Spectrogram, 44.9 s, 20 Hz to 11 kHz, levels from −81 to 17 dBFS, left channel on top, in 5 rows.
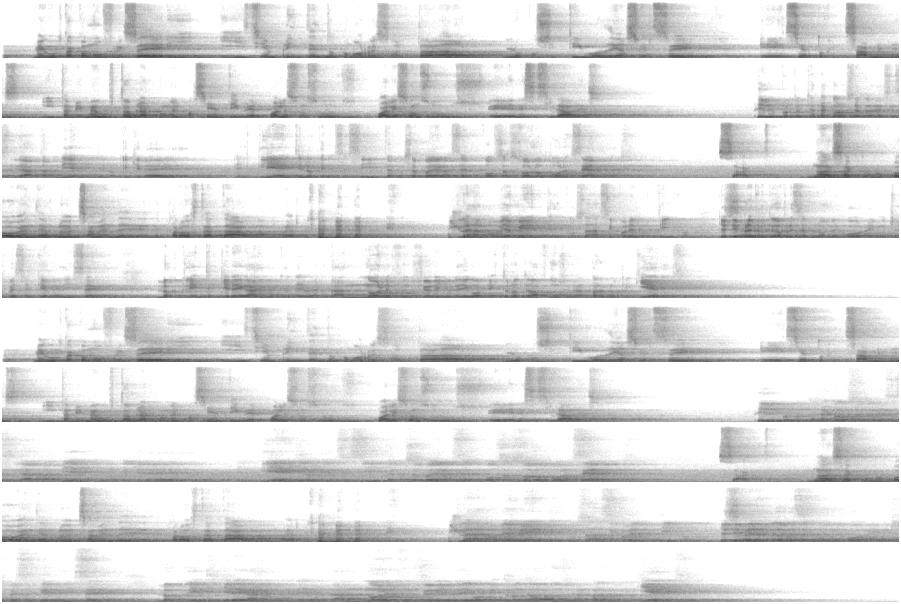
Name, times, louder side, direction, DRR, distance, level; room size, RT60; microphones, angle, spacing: voice 1, 0.3-7.0 7.6-12.4 12.7-14.9 25.1-30.8 31.4-31.7 34.1-34.5, left 2 dB, 15° left, 5 dB, 0.3 m, -21 dB
sound 1, 15.6-30.6, equal, 50° right, 1.2 m, -38 dB
voice 2, 16.5-19.8 20.3-24.1 31.4-33.8 34.1-37.0 37.4-42.6, left 2 dB, 85° left, 1 dB, 0.6 m, -25 dB
8.0 x 3.4 x 5.4 m, 2.5 s
head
